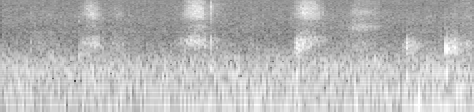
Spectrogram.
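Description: Faint scratching of pens writing on notebook paper, a few short strokes spread across the moment.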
